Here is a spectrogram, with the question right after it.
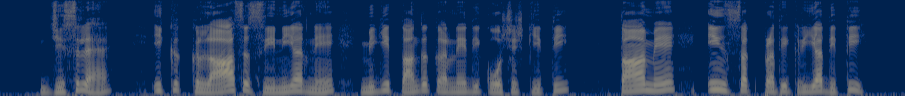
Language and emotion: Dogri, angry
